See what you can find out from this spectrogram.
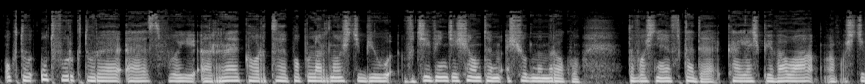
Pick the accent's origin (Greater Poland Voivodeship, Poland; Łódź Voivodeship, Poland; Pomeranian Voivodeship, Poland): Greater Poland Voivodeship, Poland; Poznań; bo jestem z Poznania też i bardzo się cieszę, że tak utalentowane osoby z mojego miasta pochodzą.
